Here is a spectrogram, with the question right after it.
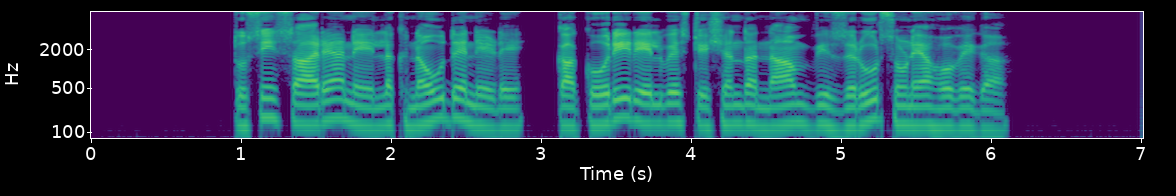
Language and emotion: Punjabi, neutral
